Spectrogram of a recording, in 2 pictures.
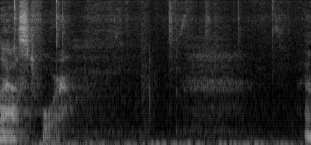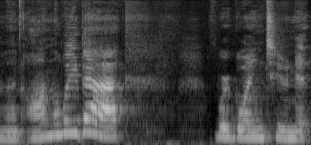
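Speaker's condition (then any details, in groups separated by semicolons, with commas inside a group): No condition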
